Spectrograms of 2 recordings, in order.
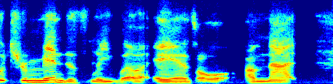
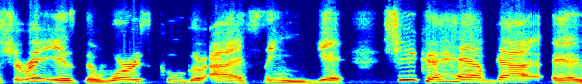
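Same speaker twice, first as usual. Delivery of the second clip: ordinary talk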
